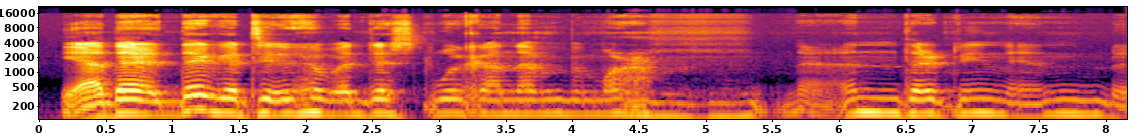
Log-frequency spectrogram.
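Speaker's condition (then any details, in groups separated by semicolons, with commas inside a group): Multiple sclerosis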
